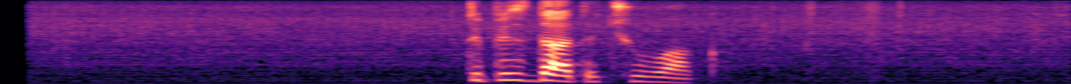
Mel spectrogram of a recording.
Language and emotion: Russian, neutral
